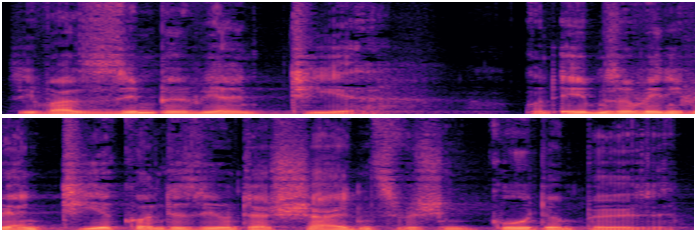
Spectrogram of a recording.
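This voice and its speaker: Low-voiced hard-boiled detective. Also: male voice, lively intonation, fairly quick, vocal fry, darkish tone, slightly rough, full character voice. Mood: dry, terse. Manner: terse, dry, unsentimental. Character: matter-of-fact hard-boiled private detective. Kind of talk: radio crime drama acting.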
